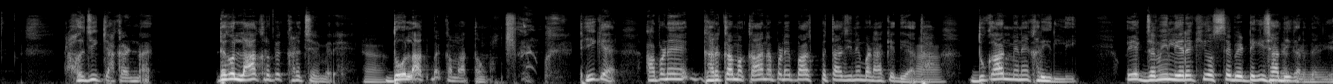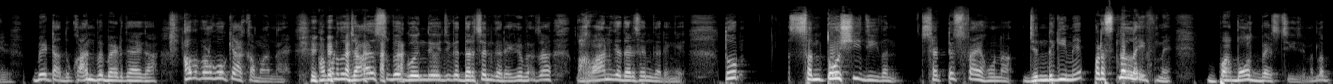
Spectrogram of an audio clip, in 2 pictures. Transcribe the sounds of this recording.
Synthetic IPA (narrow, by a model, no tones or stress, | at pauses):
ɾaːɦʊld͡ʒiːkjaːkɐɾna̰ɦɛː | d̪eːkʰolaːkʰɾʊp̬ekʰɐɾt͡ʃɦɛmḛːɾḛ | d̪oːla̰ːkʰmɛ̃kɐmaːt̪a̰ɦũ | ʈʰiːkɦɛː | ɐpneɡʱɐɾkamɐkaːnɐpnepaːspɪt̪ad͡ʒiːnebɐɽaːked̪ija̰t̪ʰḁ̰ː | d̪ʊkaːnmɛ̃ːnexɐɾiːd̪lḭː | eːkzɐmiːnleɾɐkʰːiʊsːebeːʈ̬ek̬iʃ̬aːd̪ikɐɾd̪ẽŋɡḛː | beːʈad̪ʊkaːnp̬ebɛːʈʰd͡ʒaːeːɡaːɐbɐpnãkokjaːkɐmaːnaɦɛːɐpnẽt̪od͡ʒaːesʊbeɡoːɪ̃nd̪eod͡ʒked̪ɐɾʃənkɐɾẽːɡebɛːsabʱɐɡʋaːnk̬ed̪ɐɾʃənkɐɾḛ̃ːŋɡḛːt̪oː | sɐ̃nt̪oːʃid͡ʒiːʋən | sɛːʈɪsfʰaːiɦoːnazɪ̃nd̪əɡimẽpɐɾsnəlːaɪfʰmẽ | bɔːt̪̚bɛːst͡ʃiːzḛ̃mɐt̪ləb̚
